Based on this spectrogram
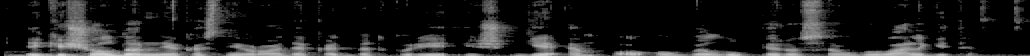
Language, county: Lithuanian, Šiauliai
